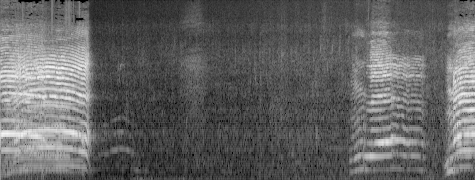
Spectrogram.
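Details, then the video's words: A long loud lamb or sheep bleat opens, followed by near silence with faint distant sounds, then two more quavering bleats close together at the end. "sounds of sheep , Sheep Sound , lamb noises"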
